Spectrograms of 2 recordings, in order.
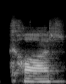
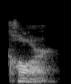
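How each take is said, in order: First: The final r sounds Turkish, not American. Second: The final r is a soft American r. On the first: The speaker calls it wrong. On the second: The speaker calls it right.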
